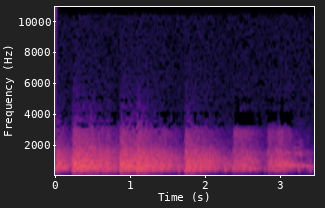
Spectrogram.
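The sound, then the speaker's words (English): Gunfire from a posse in a radio drama: several loud, sharp blasts with rough rumbling tails, fired at an irregular pace one after another, with no talk over them. “Right around them, keep firing down at them.”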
